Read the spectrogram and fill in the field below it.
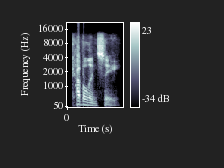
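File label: "covalency", American English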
